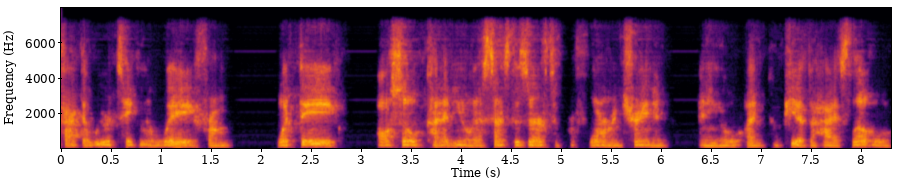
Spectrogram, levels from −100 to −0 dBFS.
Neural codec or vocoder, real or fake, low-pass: vocoder, 22.05 kHz, 80 mel bands, HiFi-GAN; fake; 7.2 kHz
